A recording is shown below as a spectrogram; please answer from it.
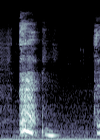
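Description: A man clearing his throat once, a short sharp burst about half a second in, followed by a brief low vocal sound.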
